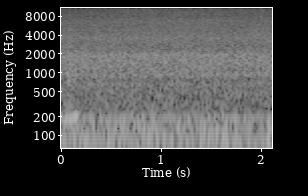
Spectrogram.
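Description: Steady hiss of heavy rain on a vehicle's roof and windows, heard from inside the cabin over the low hum of the air conditioning.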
